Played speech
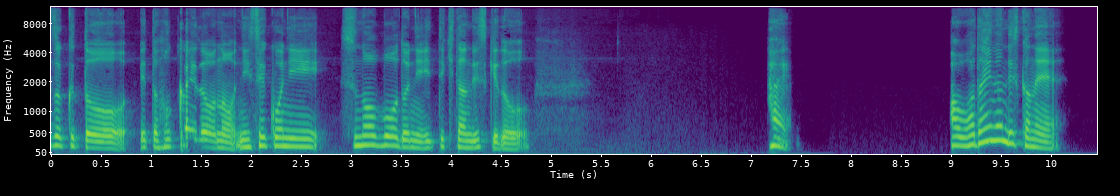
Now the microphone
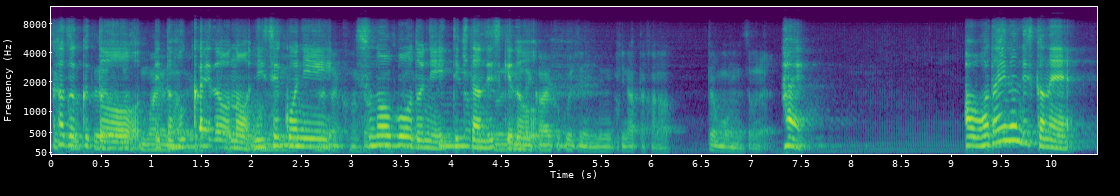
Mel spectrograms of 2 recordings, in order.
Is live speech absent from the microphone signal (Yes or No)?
No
